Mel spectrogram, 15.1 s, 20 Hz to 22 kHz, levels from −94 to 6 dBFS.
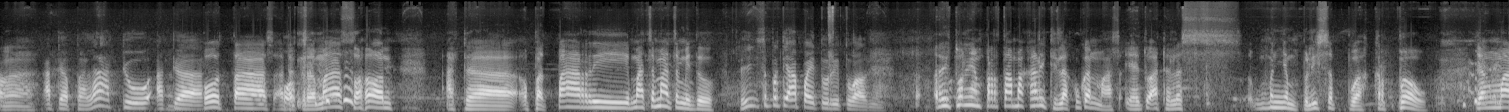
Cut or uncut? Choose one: cut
